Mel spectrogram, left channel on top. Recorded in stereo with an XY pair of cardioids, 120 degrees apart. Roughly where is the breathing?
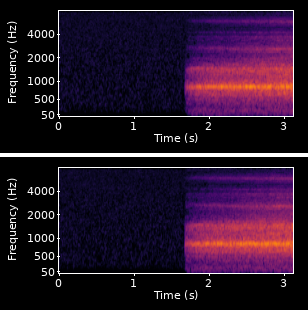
Ahead right.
